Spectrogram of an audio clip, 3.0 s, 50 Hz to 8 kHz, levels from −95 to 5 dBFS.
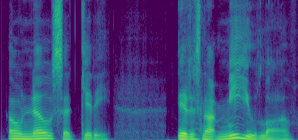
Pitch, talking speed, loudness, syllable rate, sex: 130 Hz, 200 wpm, -18 LUFS, 5.1 syllables/s, male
